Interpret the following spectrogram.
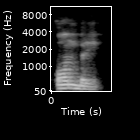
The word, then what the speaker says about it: hombre: Por ejemplo, hombre. Fíjense, la H no suena. Ese es otro caso, es otro fenómeno. Hay una letra, hay algo, hay alguien que existe, pero no suena, que es la H muda.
